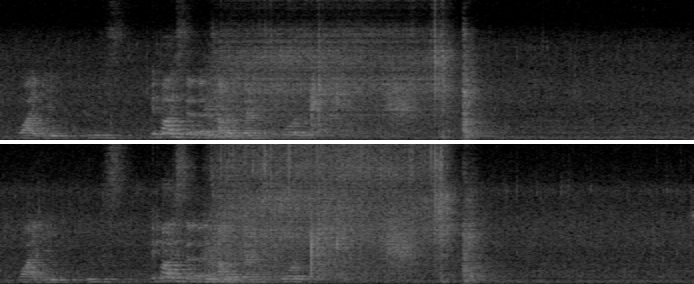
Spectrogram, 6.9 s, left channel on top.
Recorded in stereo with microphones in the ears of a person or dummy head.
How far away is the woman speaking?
About 4 m.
